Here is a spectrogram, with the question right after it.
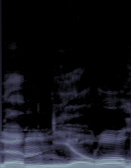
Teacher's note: را کے اوپر زبر ہوگی تو را کو ہمیشہ پر پڑھا جائے گا موٹا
